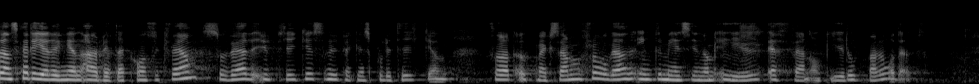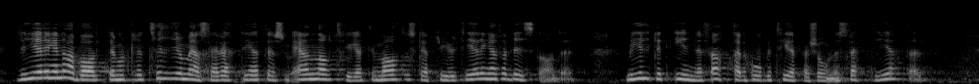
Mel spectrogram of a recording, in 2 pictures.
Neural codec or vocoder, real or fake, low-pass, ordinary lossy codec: codec, 16 kHz in and 24 kHz out, 1.1 kbps, FireRedTTS-2 codec; fake; 7.2 kHz; none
